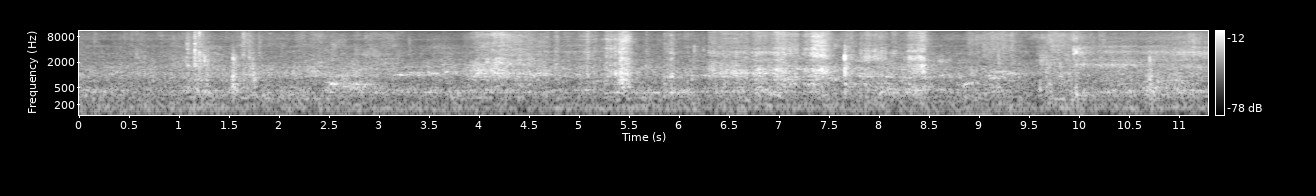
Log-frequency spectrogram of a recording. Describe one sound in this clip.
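A knife blade slices through sheets of paper with crisp rustling.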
